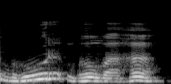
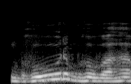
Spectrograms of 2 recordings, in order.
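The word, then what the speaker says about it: भूर्भुवः: भव कह के चले जाते हैं। विसर्ग को छोड़ देते हैं। ऐसा नहीं करना।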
